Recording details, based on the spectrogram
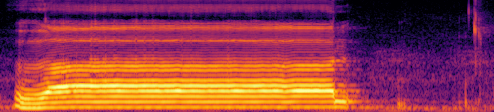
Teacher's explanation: زبان کی نوک جب آپ کے اوپر والے سامنے والے دانتوں کی کنارہ سے لگے تو ذال ادا ہوتا ہے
